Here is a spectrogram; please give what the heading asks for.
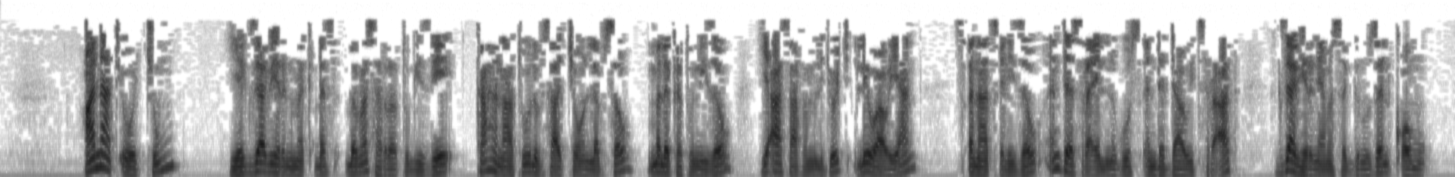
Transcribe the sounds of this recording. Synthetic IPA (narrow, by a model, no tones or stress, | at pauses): ʔanat̪ʼiwo̞t͡ʃːɪm | jɛɨɡzijaβhe̞ɾɨnməkʼd̪əsbəməsərːət̪ʰuɡize̞ | kʰaɦɨnat̪ʰulɨβsat͡ʃːɛwnləβsəwmələkːət̪ʰunjizəw | jɛʔasafəmlɨd͡ʒo̞t͡ʃːlewawijan | sʼənat̪ʼilizəwɨnd̪əɨsɾaʔe̞lnɨɡusɨnd̪əd̪awit̪sɨ̰ɾʔa̰t̪ | ʔɨɡzjaβhe̞ɾɨnjaməsəɡːɨnuzənkʼo̞mu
